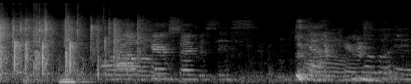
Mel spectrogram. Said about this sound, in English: Universal healthcare. Yeah. Round of applause.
